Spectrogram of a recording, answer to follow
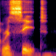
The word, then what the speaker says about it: receipt: Receipt. Receipt. No P sound.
